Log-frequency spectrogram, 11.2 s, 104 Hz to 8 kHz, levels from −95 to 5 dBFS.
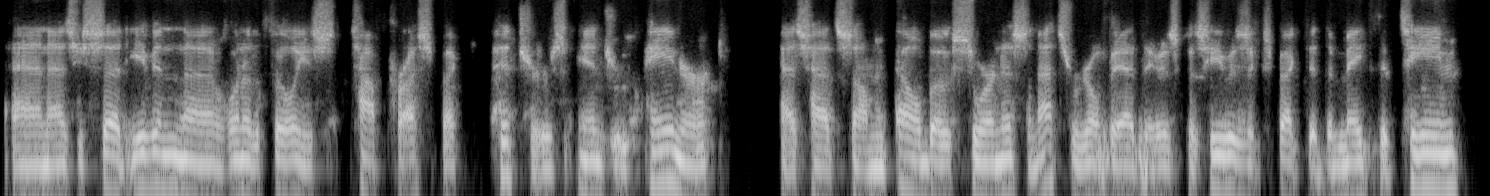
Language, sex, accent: English, male, American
